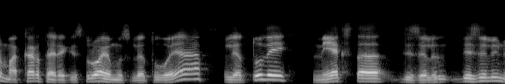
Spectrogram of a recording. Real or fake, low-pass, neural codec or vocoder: fake; 7.2 kHz; codec, 16 kHz, 0.7 kbps, FocalCodec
